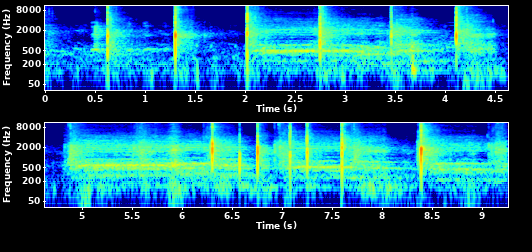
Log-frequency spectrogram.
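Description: Sharp, crisp hand claps from an audience clapping along in rhythm ring out in a loose, steady beat, over a dozen in a row, with voices carrying on underneath between them.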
